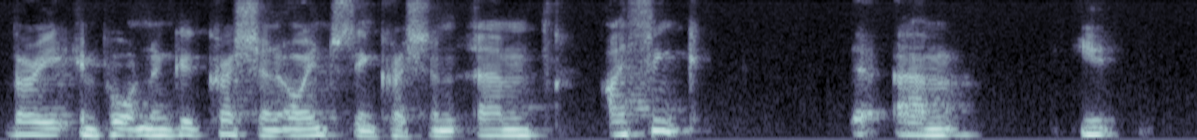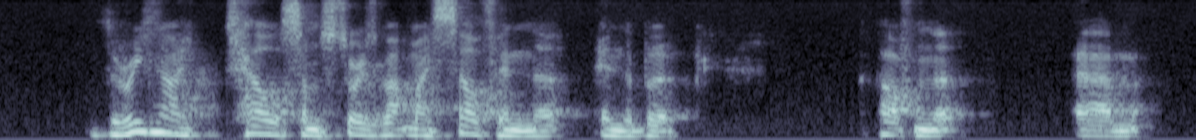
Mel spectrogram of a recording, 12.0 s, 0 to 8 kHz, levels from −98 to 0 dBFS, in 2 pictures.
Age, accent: 40-59, British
